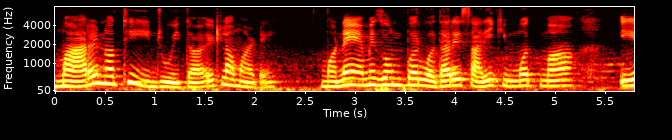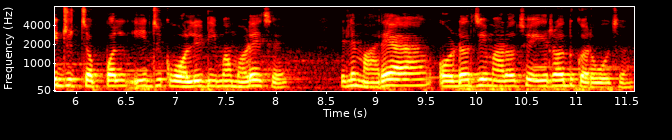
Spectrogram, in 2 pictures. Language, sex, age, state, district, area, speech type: Gujarati, female, 18-30, Gujarat, Anand, urban, spontaneous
